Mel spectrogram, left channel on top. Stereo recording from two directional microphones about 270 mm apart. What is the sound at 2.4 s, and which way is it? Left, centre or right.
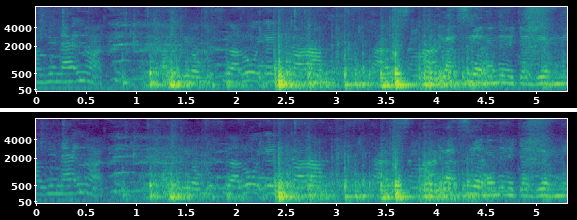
Speech, centre.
